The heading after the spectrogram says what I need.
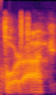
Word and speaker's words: Horak: Spell it like Ack or Ick, but pronounce it O-C-K, so Horak.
